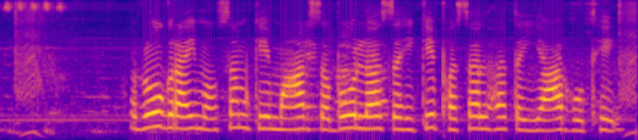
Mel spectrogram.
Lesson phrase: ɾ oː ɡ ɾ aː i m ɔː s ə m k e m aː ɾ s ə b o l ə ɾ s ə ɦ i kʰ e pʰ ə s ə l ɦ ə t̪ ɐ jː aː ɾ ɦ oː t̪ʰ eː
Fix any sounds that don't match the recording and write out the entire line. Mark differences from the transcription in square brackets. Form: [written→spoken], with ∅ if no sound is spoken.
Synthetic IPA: ɾ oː ɡ ɾ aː i m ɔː s ə m k e m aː ɾ s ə b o l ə [ɾ→∅] s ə ɦ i [kʰ→k] e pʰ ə s ə l ɦ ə t̪ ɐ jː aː ɾ ɦ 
